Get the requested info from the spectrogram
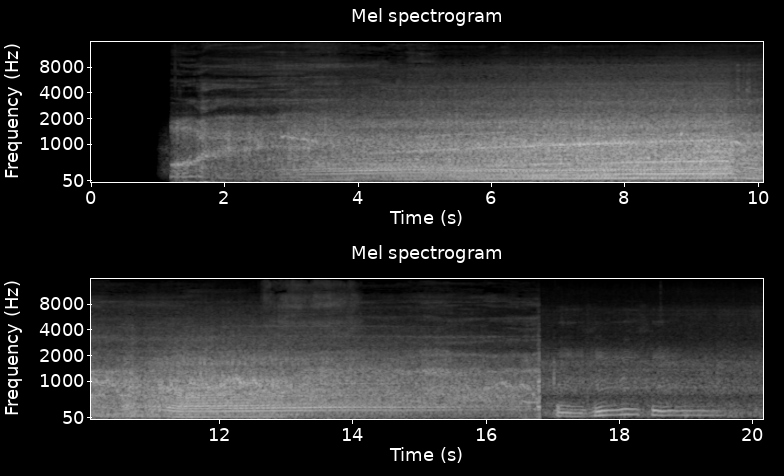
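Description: Truck engine sound effect pulling away, its pitch climbing steadily, then dropping and picking up again about halfway through before running on at a steady pitch. Music takes over near the end.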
